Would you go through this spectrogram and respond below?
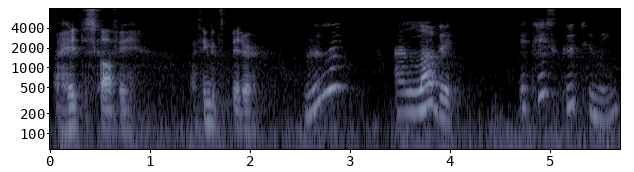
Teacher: She, on the other hand, is opposing his opinion, so she's going to stress love.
